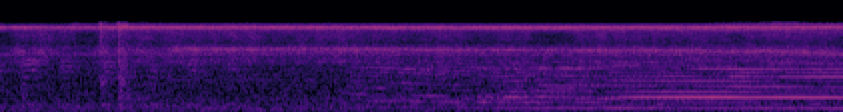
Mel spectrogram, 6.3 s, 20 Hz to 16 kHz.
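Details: Newly installed Holley/Summit Blue electric fuel pump with regulator on an AMC V8 Gremlin, first run: quiet rapid ticking about three per second, then a steady rising hum as fuel moves. Running normally, though fuel pressure is slightly too high and needs regulator adjustment.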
